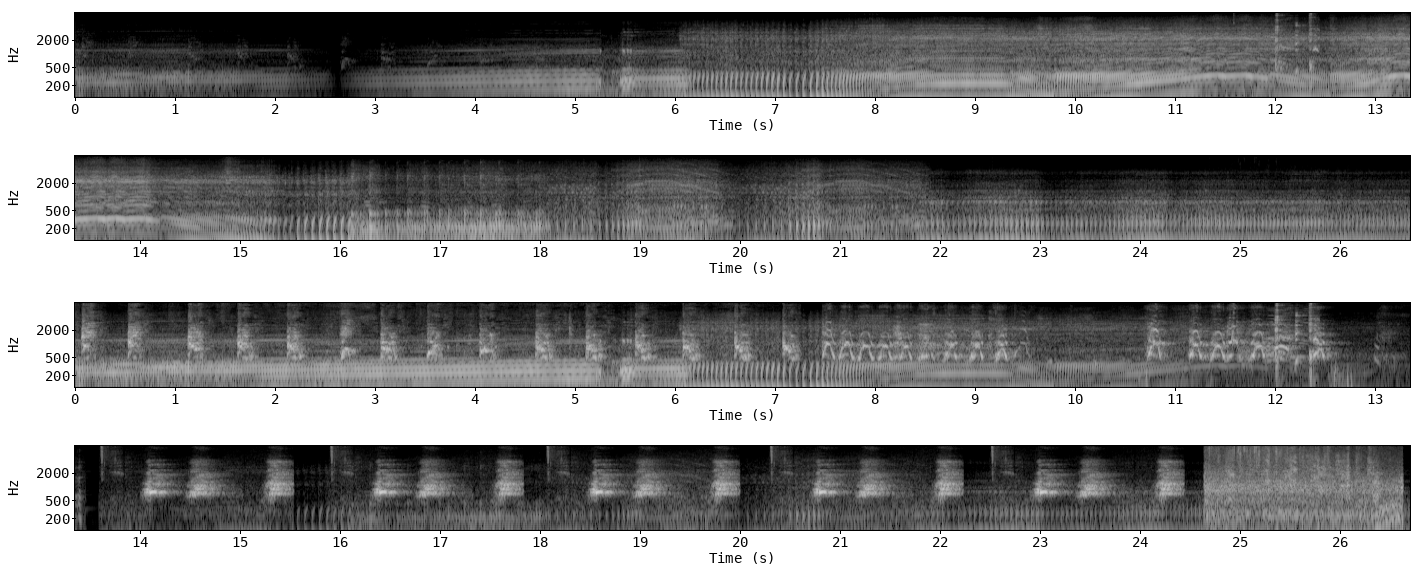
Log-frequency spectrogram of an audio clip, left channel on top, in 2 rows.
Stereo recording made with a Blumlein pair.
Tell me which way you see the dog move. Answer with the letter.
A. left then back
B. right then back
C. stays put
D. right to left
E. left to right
C.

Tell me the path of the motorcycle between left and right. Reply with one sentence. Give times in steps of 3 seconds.
In this clip you hear the motorcycle on the right from 0 s, in the centre from 6 s and on the left from 9 s.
